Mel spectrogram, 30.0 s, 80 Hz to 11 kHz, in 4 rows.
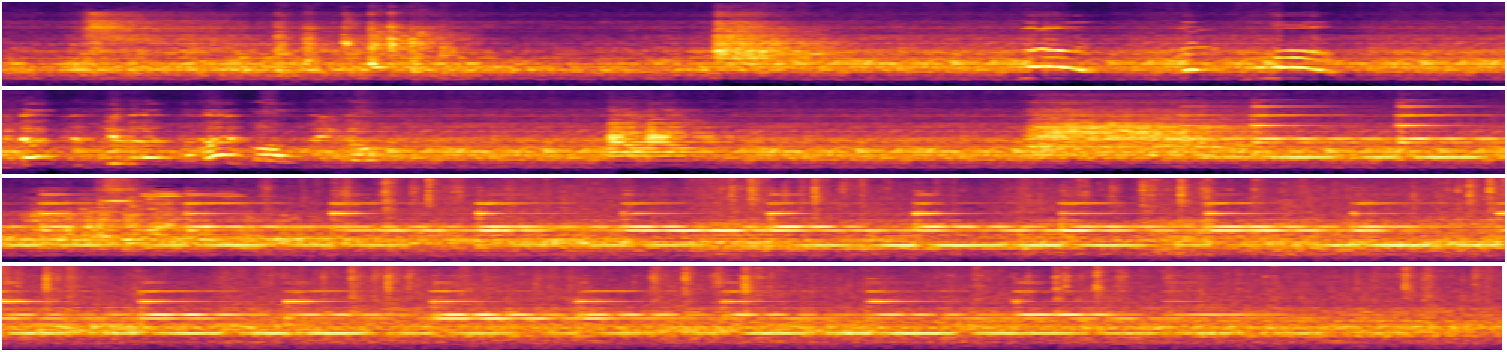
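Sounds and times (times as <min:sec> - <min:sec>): toy train wheels rushing: 0:15.5 - 0:28.7.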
